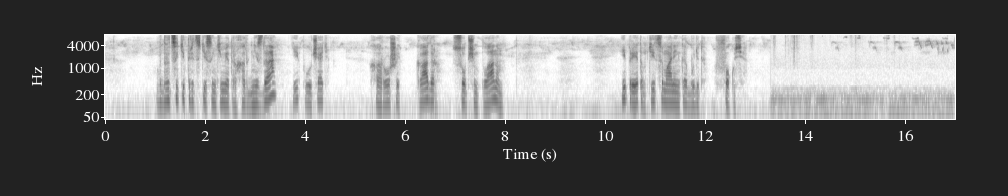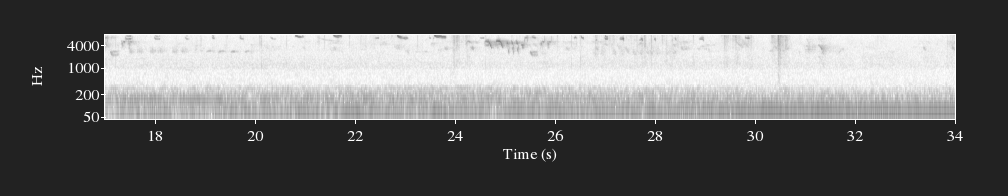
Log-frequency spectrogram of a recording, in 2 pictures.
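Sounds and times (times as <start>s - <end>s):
small birds chirping: 0.0s - 34.0s
low hum: 13.2s - 34.0s.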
